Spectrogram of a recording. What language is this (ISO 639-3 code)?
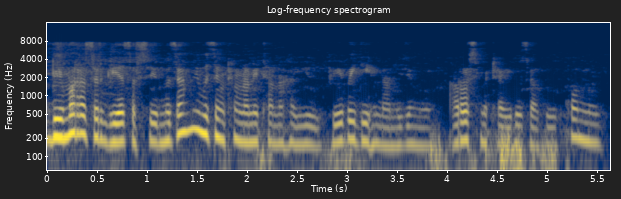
brx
